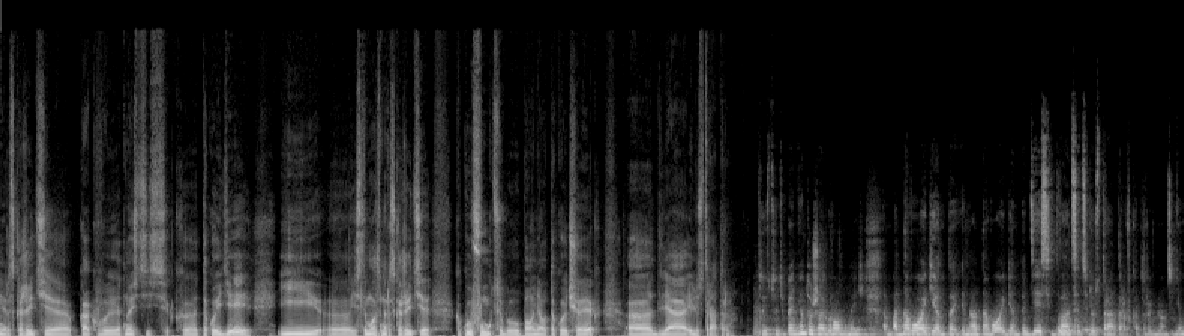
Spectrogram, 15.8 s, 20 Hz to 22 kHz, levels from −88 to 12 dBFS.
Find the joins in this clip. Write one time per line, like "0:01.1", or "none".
0:10.1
